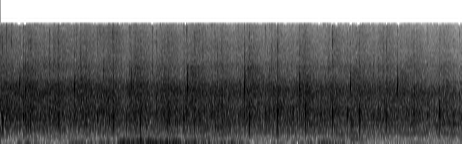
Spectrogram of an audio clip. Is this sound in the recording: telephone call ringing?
no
